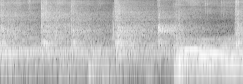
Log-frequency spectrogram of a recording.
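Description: Thumps and taps keeping a steady beat, about two a second, in a gap between sung chords, as percussion in a folk arrangement. Voices come back in with a held chord near the end.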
